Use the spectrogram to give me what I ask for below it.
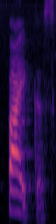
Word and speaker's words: PICA: que são as famosas paicas, que se escreve PICA, mas a gente pronuncia paica.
